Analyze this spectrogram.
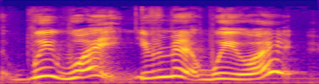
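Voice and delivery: sudden high-pitched disbelief; shocked double take, voice jumping up; surprised. Real, not acted. Viewer says they are failing class.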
